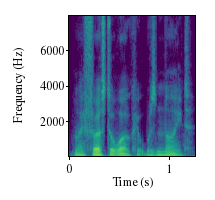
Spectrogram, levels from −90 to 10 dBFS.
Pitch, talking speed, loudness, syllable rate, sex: 95 Hz, 330 wpm, -19 LUFS, 7.7 syllables/s, male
